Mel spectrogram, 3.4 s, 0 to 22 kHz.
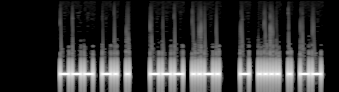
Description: Morse code, heard as a keyed tone, about 37 wpm, 700 Hz. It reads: ONE OF THEM
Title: Sets of 3 Words 40wpm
